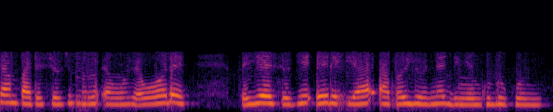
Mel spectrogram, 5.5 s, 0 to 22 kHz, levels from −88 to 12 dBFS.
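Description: Speech coded with the Speex codec throughout: the hoarse, grainy texture fits a low bitrate of about 11 kbps, and a spectrogram shows energy confined to roughly 150 Hz to 3.6 kHz, blank above. VoIP packet loss concealed by the speech codec appears from 0.71 to 0.97 s, with short gaps scattered across that stretch, and again from 3.35 to 3.52 s. In both places the spectrogram shows frozen, smeared harmonics that fade in level before normal speech resumes. A repeated buffer at 1.71 s produces a click. The waveform shows a very short segment played three times with hard joins, which fits a 64-sample buffer.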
